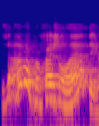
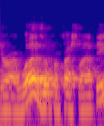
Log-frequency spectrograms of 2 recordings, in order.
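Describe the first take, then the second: First: Said in the usual way. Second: "was" leaned on to correct himself; stress on was. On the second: Real, not acted. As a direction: correct yourself by pressing on "was".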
